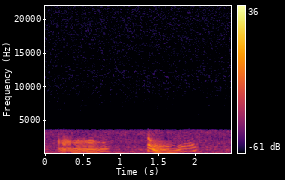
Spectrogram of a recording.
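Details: Talking Maltese dog: two long warbling moans, each rising and falling like speech, separated by a pause, with a person repeatedly asking what it wants.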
